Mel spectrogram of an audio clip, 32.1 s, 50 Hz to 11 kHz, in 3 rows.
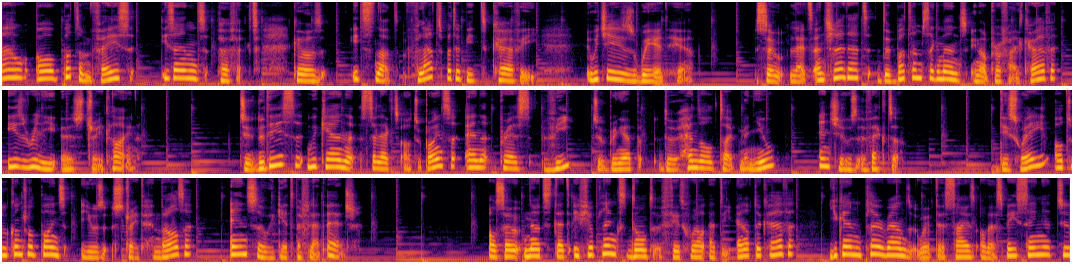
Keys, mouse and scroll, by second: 1.2 click, 3.1 click, 4.0-4.6 scroll up 3, 4.8-5.7 shift+middle drag, 7.9 click, 9.3 click, 14.2 Tab, 16.5 v, 23.7 Tab, 27.0 click, 27.0 scroll up 3, 27.2 middle drag, 27.5 shift+middle drag, 27.7 middle click, 30.4 shift+middle click, 30.5 Tab, 30.9 a, 31.6 s.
